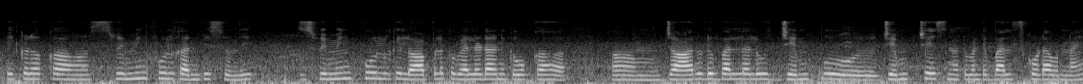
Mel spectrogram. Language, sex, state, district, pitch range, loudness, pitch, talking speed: Telugu, female, Karnataka, Bellary, 225-250 Hz, -18 LUFS, 235 Hz, 100 wpm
